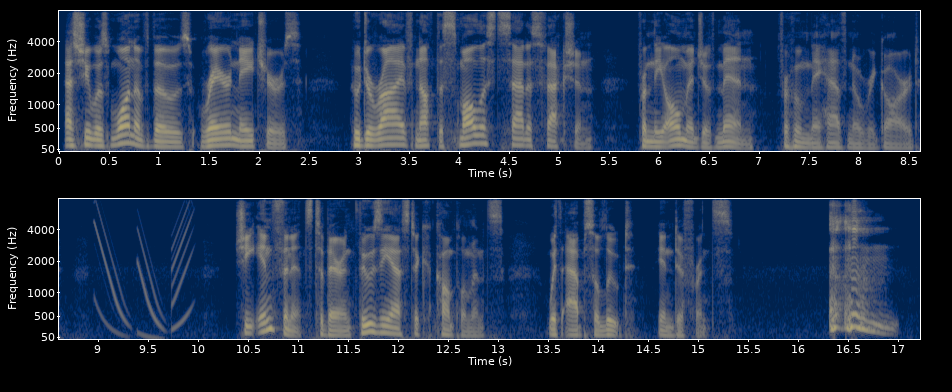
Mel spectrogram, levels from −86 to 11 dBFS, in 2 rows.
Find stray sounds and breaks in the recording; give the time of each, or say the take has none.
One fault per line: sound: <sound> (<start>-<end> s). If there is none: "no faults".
sound: chirp (9.0-10.0 s)
sound: cough (16.3-17.0 s)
